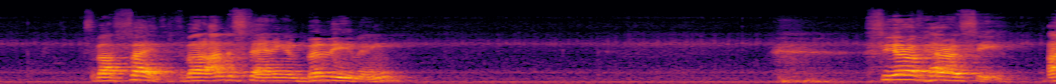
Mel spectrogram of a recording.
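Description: A man speaks calmly into a microphone, heard through loudspeakers in an echoing room.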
